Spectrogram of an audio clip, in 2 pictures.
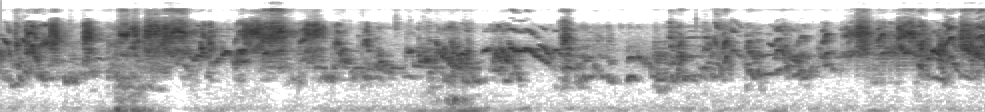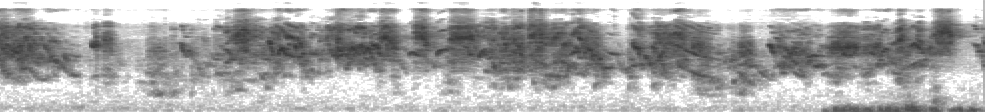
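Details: Colourful budgerigar breeding pair producing dense, bubbling chirps and squeaky twitters almost nonstop, with a few low knocks and a rumble at the close.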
